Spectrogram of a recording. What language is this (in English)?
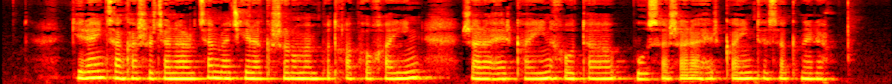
Armenian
